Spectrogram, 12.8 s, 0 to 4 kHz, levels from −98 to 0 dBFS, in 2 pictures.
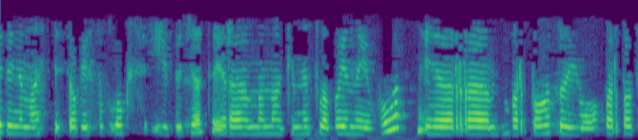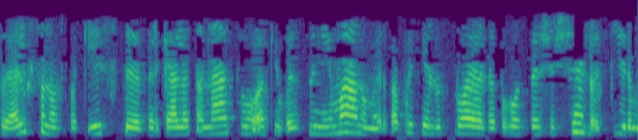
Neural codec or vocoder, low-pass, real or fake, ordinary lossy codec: none; 3.6 kHz; real; MP3, 16 kbps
